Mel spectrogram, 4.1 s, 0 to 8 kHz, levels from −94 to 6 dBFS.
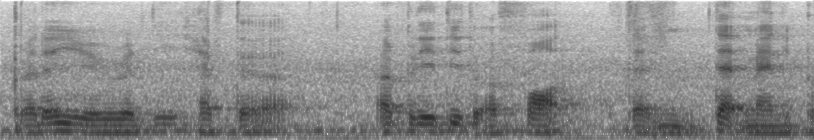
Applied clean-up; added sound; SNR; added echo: none; none; none; none.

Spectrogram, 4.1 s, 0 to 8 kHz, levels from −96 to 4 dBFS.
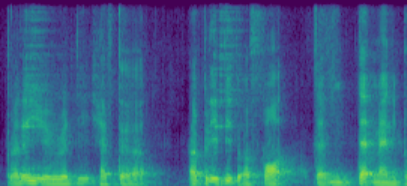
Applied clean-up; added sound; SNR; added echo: neural separator model SepFormer DNS4.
